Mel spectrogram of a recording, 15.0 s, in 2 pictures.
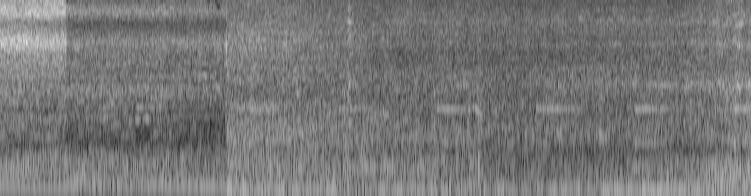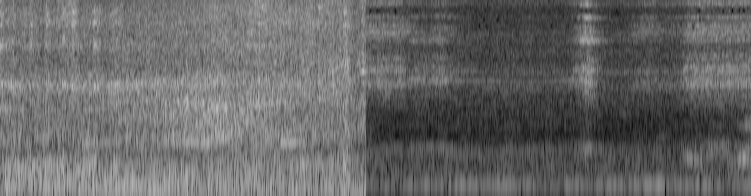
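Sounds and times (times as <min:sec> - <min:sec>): diesel train engine running: 0:00.0 - 0:15.0.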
